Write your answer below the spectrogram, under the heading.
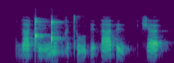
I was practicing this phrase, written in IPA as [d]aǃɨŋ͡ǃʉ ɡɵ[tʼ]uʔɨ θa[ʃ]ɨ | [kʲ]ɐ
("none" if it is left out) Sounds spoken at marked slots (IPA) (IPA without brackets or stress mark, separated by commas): d, tʼ, θ, t͡ʃ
